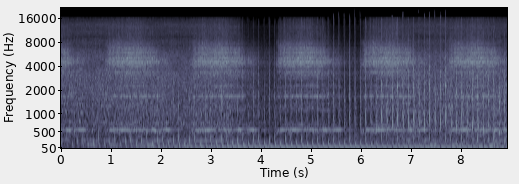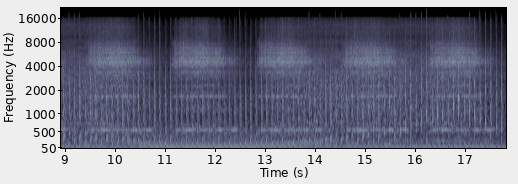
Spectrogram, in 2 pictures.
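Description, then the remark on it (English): A pounding, very loud bass drum drives a fast, steady electronic beat on an Aqualoop Records dance record, thumping relentlessly for the whole stretch alongside layered synth tones, with no voices. “This record has an extremely loud bass drum, so please protect your ears because the beat bangs.”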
